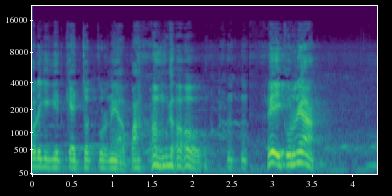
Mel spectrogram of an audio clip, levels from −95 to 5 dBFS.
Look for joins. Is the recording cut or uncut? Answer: cut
